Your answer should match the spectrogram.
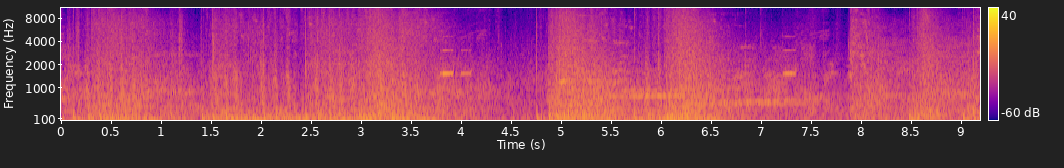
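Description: Gunfire from a video game battle with anti-tank units, a dense fusillade of shots and blasts that runs for the whole span, loud and close, with talk over it.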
